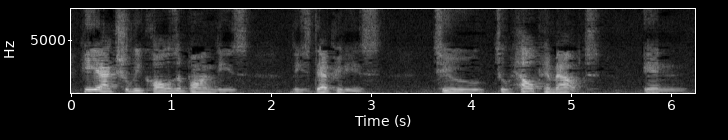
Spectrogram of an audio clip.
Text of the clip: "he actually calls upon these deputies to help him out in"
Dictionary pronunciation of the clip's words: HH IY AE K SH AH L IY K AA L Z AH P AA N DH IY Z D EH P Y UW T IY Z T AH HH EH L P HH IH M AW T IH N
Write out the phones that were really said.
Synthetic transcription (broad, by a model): HH IY AE K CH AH L IY K AA L Z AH P AA N DH IY Z D EH P Y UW T IY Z T AH HH EH L P HH IH M AW T IH N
